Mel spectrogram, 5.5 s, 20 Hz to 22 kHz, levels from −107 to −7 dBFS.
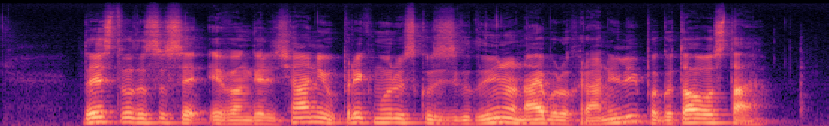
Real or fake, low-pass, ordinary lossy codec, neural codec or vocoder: real; 19.8 kHz; none; none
